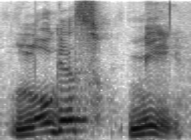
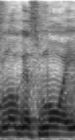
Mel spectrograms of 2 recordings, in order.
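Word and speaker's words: λογισμοί: thoughts are as the holy fathers write in Greek logus mi not pronounced logous moy even though that's how it looks logous mi this is the intrusive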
